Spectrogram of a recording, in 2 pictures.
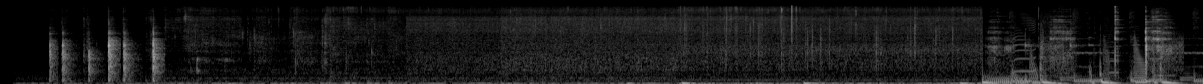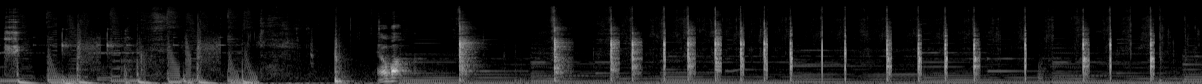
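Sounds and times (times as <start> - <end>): batter sizzling in hot oil: 1.7 - 11.7
music: 9.8 - 15.0, 15.8 - 24.0.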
